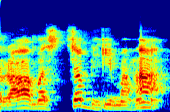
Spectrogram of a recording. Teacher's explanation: So the visarga goes away and the sh comes.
